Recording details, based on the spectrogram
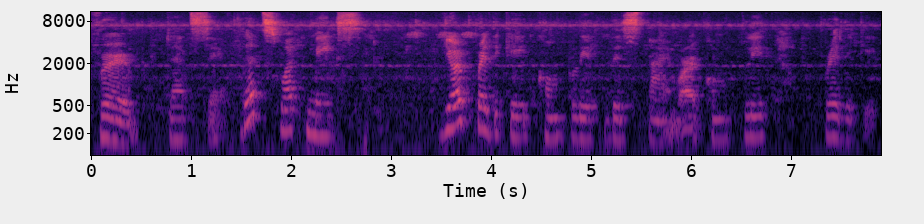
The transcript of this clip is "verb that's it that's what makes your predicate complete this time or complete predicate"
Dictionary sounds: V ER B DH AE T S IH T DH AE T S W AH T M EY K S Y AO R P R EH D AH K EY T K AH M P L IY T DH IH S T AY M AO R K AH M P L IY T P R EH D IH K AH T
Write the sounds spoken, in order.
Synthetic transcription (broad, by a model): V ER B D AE T S IH T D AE T S W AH T M EY K S Y AO R P R EH D AH K EY T K AH M P L IY T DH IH S T AY M AO R K AH M P L IY T P R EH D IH K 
